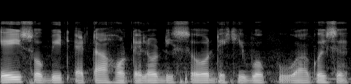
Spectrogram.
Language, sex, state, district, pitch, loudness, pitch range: Assamese, male, Assam, Sonitpur, 95 Hz, -20 LUFS, 90-100 Hz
